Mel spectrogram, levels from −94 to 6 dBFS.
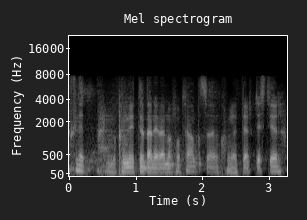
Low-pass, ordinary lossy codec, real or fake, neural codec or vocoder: none; none; fake; codec, 16 kHz, 0.5 kbps, X-Codec, HuBERT features, trained on general audio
